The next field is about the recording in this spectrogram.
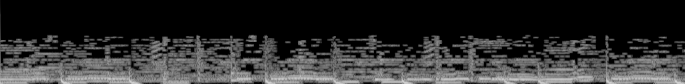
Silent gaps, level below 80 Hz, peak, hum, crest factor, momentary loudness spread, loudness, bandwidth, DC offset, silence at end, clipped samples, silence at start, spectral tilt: none; -28 dBFS; -8 dBFS; none; 10 dB; 4 LU; -20 LUFS; 4 kHz; under 0.1%; 0 s; under 0.1%; 0 s; -12 dB/octave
